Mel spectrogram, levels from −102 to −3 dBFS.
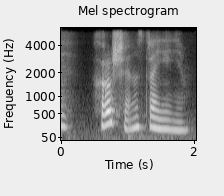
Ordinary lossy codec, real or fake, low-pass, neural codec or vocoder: none; fake; 5.4 kHz; codec, 16 kHz, about 1 kbps, DyCAST, with the encoder's durations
